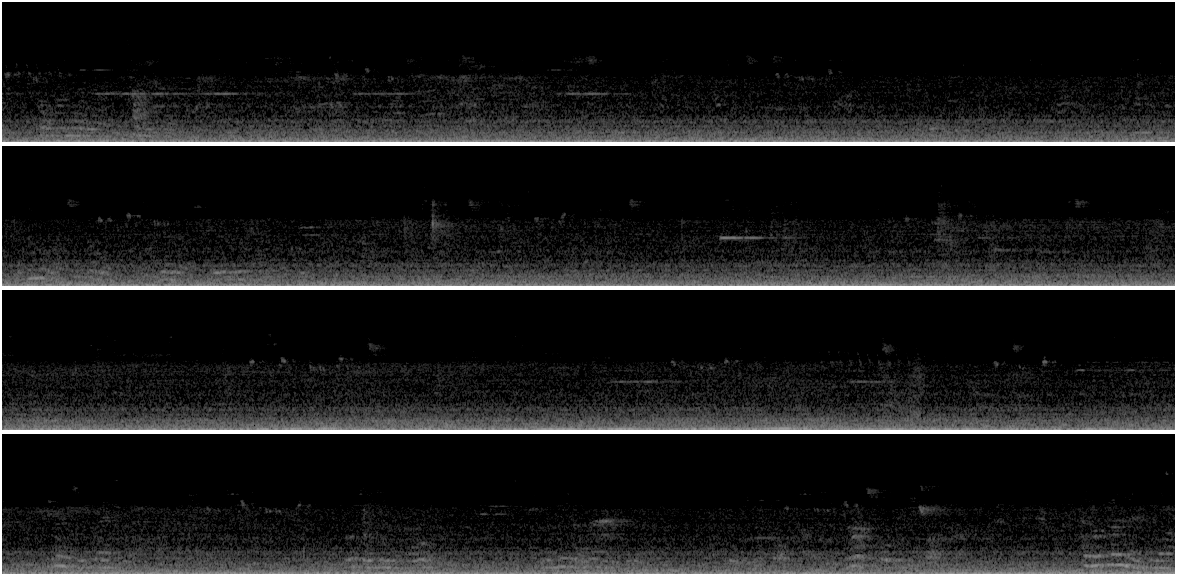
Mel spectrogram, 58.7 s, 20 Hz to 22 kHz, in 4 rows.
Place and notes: Fuxinggang Station, Beitou District - station platform
In the MRT station platform, Waiting for the train
Binaural recordings, ( Proposal to turn up the volume )
Sony PCM D50+ Soundman OKM II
